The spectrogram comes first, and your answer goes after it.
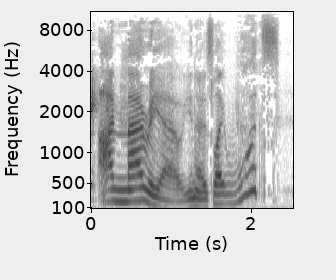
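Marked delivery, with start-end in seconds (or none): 0.1-1.1 put-on East London accent, loud and high-pitched. Describing a British version's voice actor, doing Mario in an East London accent. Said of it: "East London is like".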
